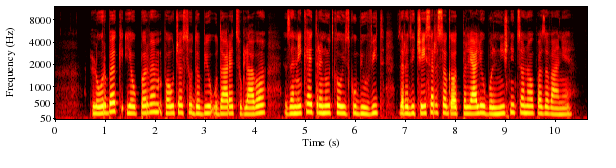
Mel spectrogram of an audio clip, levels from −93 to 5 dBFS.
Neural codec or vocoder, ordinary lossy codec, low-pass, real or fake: none; none; 10.8 kHz; real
